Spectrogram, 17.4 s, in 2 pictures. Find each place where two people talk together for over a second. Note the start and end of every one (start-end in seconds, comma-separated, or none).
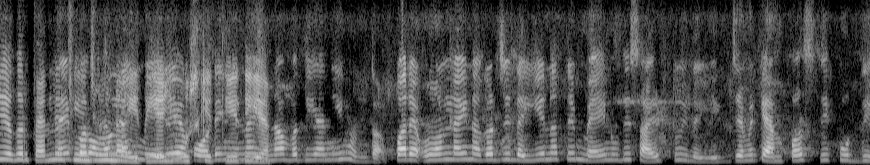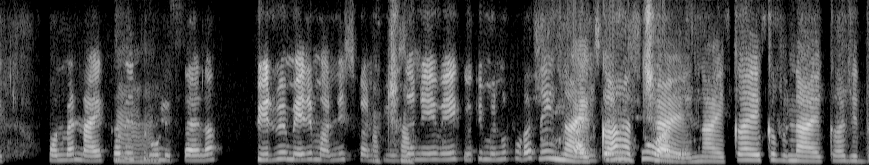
0.6-2.7, 14.1-15.6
